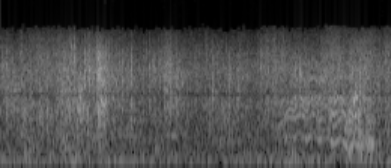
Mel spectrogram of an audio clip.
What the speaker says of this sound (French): Aidez-moi à faire sortir les chevaux!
